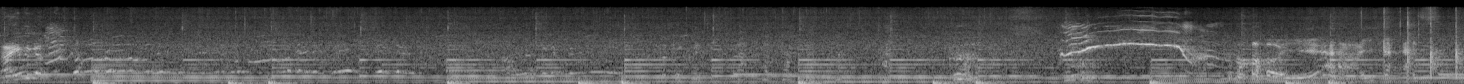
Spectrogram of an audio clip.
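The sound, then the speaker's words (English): Steady rain patters on a surface, a continuous hiss lasting throughout, mixed under louder music with changing chords and a rising, whistle-like vocal sweep near the end. “We're gonna go out there in the rain. Gonna get wet.”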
